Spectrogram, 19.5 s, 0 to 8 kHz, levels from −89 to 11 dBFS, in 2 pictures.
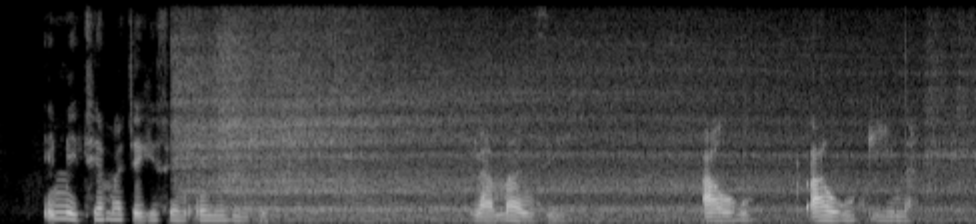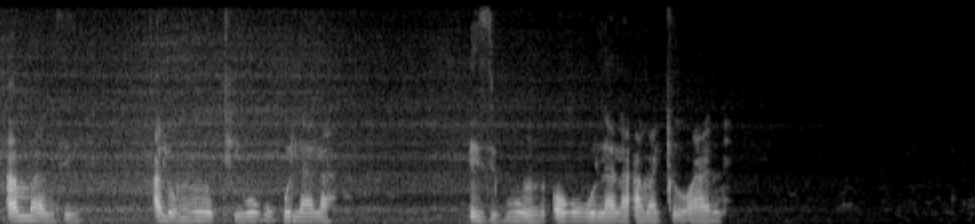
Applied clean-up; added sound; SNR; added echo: none; Hiss; 14 dB; none.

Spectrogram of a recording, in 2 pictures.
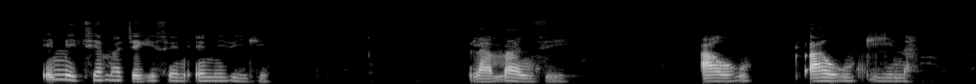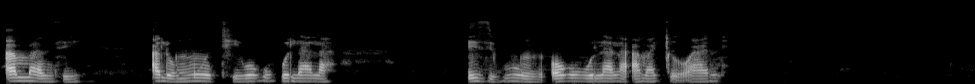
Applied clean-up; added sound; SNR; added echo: none; none; none; none.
